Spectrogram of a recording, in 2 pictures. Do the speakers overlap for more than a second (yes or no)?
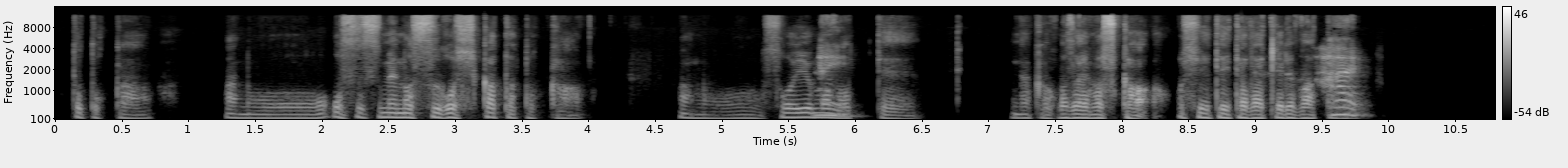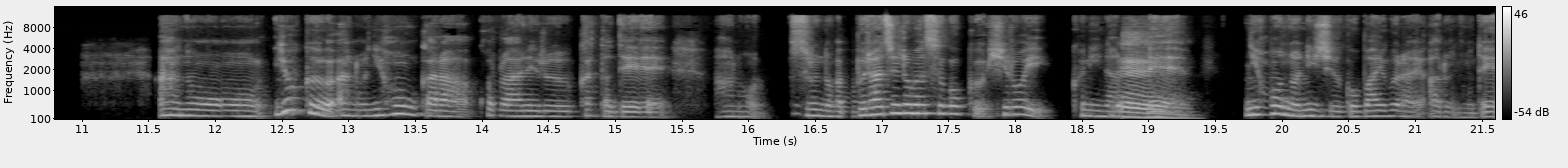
no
